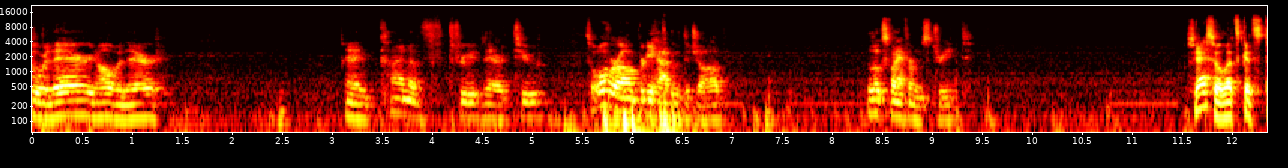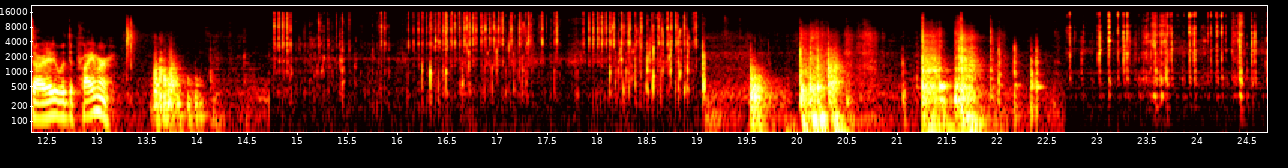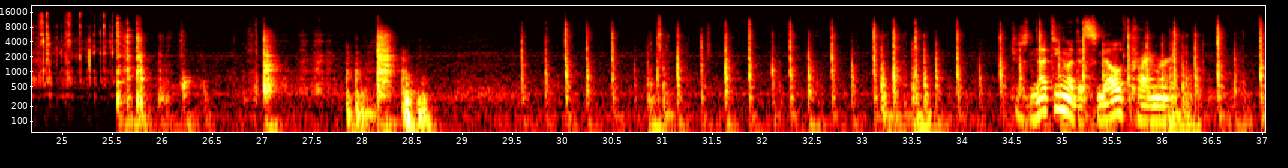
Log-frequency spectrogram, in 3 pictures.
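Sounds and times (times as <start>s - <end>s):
stir stick ticking in can: 14.8s - 19.1s, 30.4s - 37.0s.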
